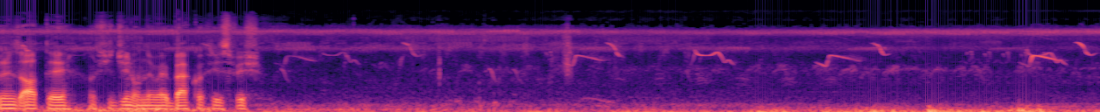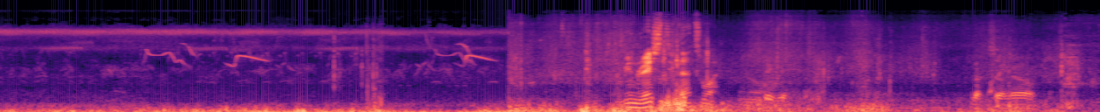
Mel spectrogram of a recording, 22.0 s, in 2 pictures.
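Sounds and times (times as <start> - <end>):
high insect drone: 0.0 - 16.0
wind rumbling on microphone: 0.0 - 22.0
birds whistling calls: 2.5 - 16.5.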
